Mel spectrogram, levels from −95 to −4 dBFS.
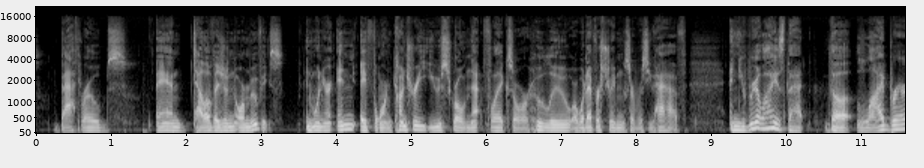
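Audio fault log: No technical faults can be heard at any point in the speech recording, and the signal holds steady throughout with nothing that calls for attention.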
